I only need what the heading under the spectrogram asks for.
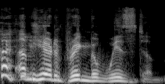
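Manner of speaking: very loud, swooping, grand village elder voice. Saying she is now the most senior person in the room, in a village elder voice. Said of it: "I don't know why I keep using this voice".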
